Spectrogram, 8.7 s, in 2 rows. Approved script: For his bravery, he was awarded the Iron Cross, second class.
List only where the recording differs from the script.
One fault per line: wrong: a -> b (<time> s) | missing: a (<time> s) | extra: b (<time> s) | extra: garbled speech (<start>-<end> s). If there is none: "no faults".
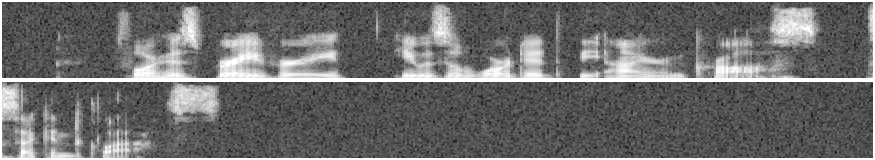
no faults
